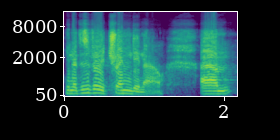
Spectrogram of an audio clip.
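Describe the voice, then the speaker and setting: A man speaks from a stage in a large auditorium, his pitch in an ordinary middle range. He presents like a lighting designer at a conference, easygoing and joking, with plenty of ums and restarts. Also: fairly quick, dull audio. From Finland. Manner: relaxed, joking, with frequent fillers.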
